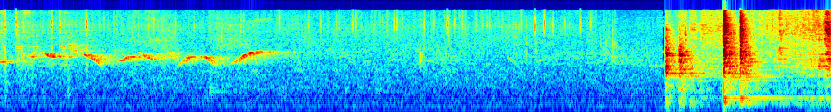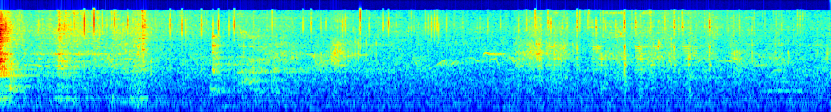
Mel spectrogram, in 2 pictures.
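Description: A metal utensil strikes the grill with a sharp ringing clank a little over three seconds in, over the faint hiss of onions sizzling on the charcoal. A bird chirps several times in the first second or so.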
